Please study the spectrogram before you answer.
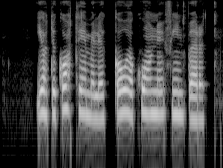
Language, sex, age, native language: Icelandic, female, 13, Icelandic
